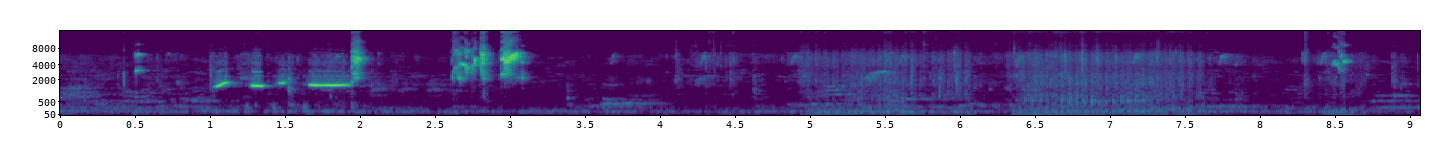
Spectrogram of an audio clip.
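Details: Lovebirds feeding and flying inside a large aviary: a few short whistled notes, then loud harsh squeaky chirps in a brief cluster, followed by rustling and fluttering wings.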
